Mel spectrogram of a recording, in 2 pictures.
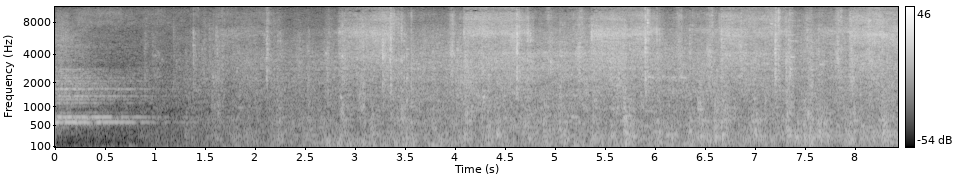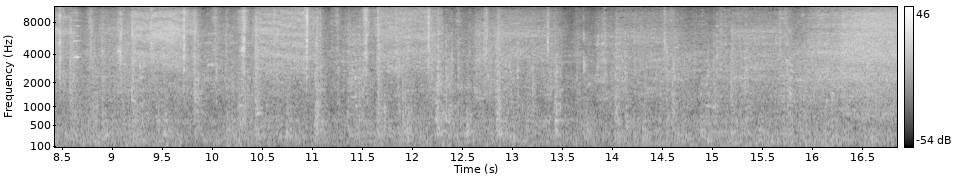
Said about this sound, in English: Train ride was a long and thoughtful affair for me.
